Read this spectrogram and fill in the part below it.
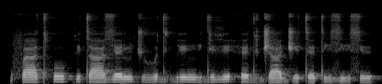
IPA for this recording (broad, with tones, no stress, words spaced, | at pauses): faː˨ tʰoː˦kɪ˨taː˨ zɛ˦ ɾĩ˨ t͡ʃʊ˨ɣʊ˦dɪ˦˨ɡ͡beː˦ ŋi˨de˦ ɣe˦ hɛ˦˨dʊ˨ d͡ʒaː˦d͡ʒe˦tɛ˨˦ti˦˨ zi˨˦sɪ˨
